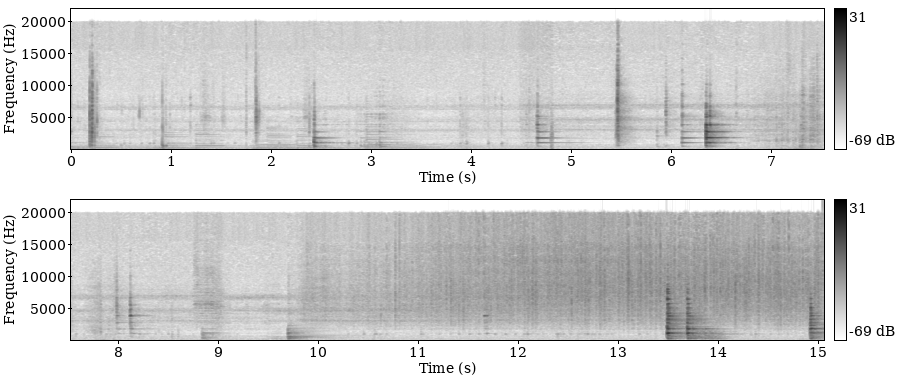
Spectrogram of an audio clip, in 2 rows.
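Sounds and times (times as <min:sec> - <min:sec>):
dishes clinking: 0:01.8 - 0:05.1, 0:06.0 - 0:10.1.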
